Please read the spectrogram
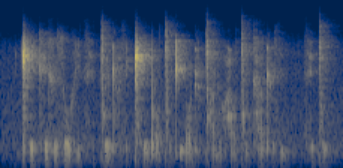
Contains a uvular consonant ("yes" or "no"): no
